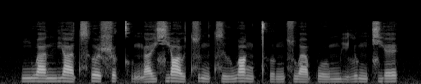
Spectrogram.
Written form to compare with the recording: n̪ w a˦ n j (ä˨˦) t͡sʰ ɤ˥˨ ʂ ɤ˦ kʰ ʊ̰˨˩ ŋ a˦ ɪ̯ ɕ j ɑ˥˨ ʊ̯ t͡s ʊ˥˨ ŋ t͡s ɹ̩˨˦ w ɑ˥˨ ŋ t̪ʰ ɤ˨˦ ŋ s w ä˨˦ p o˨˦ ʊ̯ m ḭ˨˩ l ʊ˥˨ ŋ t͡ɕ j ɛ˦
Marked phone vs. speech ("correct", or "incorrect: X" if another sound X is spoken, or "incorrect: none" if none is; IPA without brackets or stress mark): incorrect: ä˥˨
